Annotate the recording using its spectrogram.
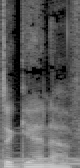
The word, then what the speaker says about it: Agena: Oh, it's pronounced Agena for the next Agena.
